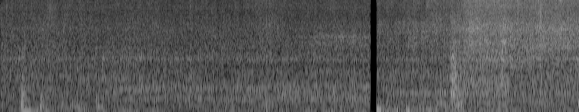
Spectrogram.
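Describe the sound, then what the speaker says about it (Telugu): Tomato, ginger-garlic paste, green chillies and curry leaves fry in oil for a Godavari-style curry, giving a continuous close sizzle that briefly cuts out, then returns louder and hissier. "టమాటా అల్లం వెల్లుల్లి పేస్ట్ పచ్చిమిర్చి కరివేపాకు వేసి బాగా వేయించాం కదండి"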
